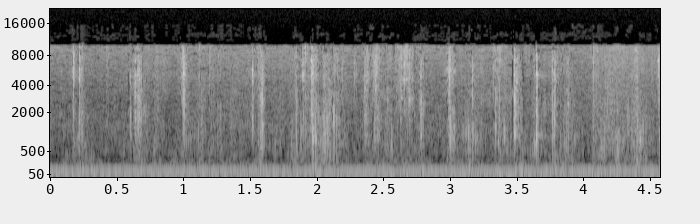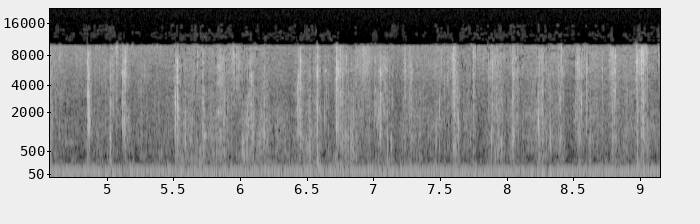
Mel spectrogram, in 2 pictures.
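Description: horse hooves clip-clopping

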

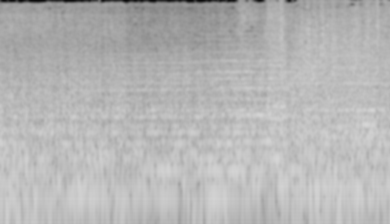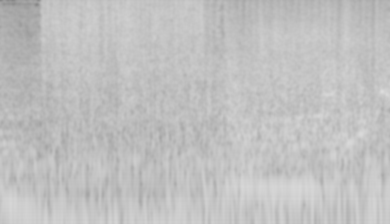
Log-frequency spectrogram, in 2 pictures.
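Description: semi-automatic gunfire

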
